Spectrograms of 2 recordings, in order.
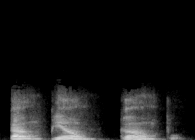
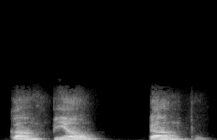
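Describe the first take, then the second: No difference in how they are said.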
